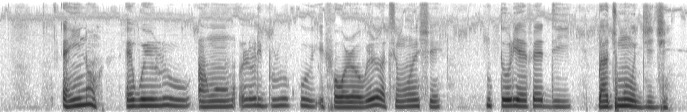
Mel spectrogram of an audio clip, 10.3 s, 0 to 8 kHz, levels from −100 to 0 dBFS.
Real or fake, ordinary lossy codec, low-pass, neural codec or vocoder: real; none; 7.2 kHz; none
